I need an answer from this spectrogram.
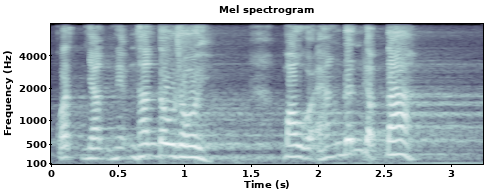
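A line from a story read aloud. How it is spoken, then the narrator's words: Loud commanding shout. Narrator (Vietnamese): Tước Mẫu Vương lại quát lớn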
